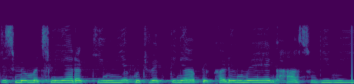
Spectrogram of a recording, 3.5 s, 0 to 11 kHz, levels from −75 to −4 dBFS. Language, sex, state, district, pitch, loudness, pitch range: Hindi, female, Bihar, East Champaran, 230 Hz, -22 LUFS, 220-240 Hz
